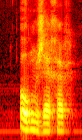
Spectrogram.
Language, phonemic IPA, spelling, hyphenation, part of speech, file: Dutch, /ˈoːmˌzɛ.ɣər/, oomzegger, oom‧zeg‧ger, noun, Nl-oomzegger.ogg
- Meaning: nephew, especially in relation to an uncle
